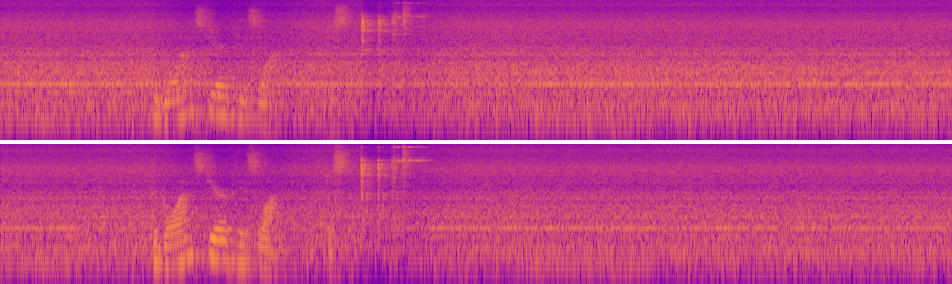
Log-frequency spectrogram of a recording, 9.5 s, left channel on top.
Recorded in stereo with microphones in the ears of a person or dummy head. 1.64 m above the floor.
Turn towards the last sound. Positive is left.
turn(degrees=-60)  # may be behind; listen again after turning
